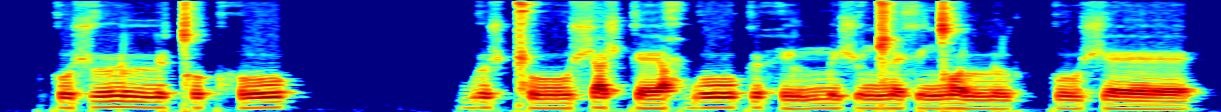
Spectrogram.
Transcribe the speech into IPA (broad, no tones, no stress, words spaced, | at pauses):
koʃɵː lːøǀokho | bɵːʃǁoːʃɑʃ kɛːħ boːkø helmːeʃø ŋ͡ǁɛxeŋ͡ǀɔlːol kːoːʃɛː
